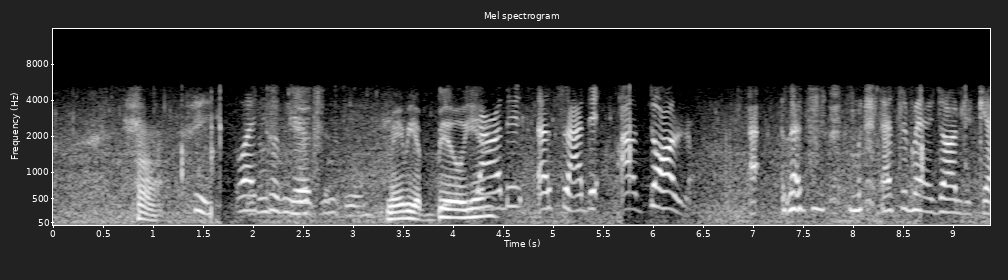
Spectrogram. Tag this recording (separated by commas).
Child speech, Speech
